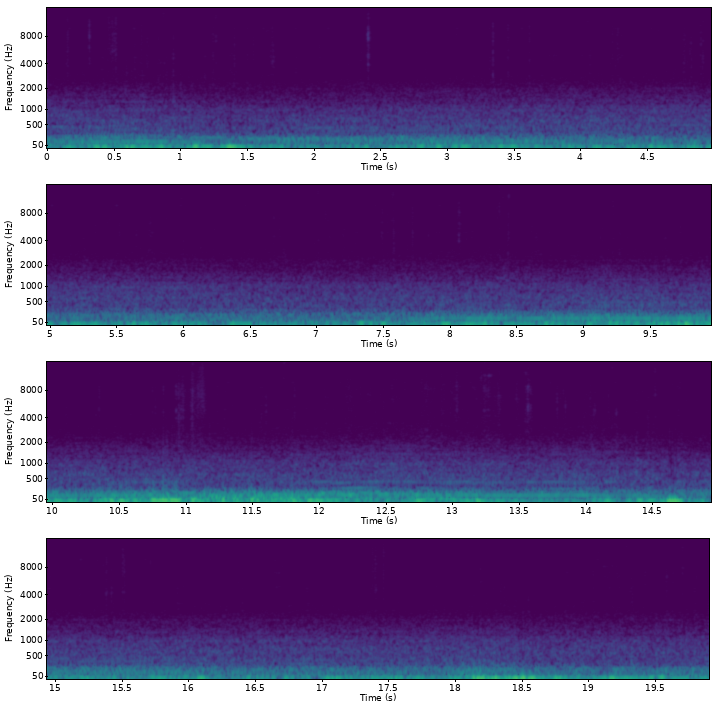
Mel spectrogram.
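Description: A car engine drones steadily on a Christmas Day run up Snake Hill, a dense low rumble with shifting tones as it climbs and works through gears, heard from inside with no talking.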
